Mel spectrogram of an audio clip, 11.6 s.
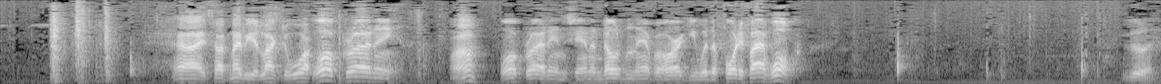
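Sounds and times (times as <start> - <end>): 
door being opened: 0.5 - 1.3
speech: 1.7 - 8.1, 11.3 - 11.6.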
